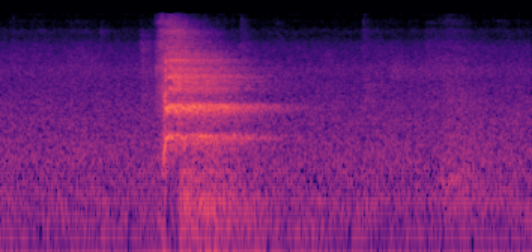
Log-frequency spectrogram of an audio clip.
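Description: A baby giant panda's sneeze: one sudden, high-pitched squeak about a second and a half in, fading within about half a second, over a faint steady hiss.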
